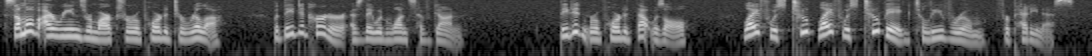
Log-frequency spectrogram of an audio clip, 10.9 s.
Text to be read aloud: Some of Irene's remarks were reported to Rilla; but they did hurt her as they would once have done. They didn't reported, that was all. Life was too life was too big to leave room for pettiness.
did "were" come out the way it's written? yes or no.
yes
